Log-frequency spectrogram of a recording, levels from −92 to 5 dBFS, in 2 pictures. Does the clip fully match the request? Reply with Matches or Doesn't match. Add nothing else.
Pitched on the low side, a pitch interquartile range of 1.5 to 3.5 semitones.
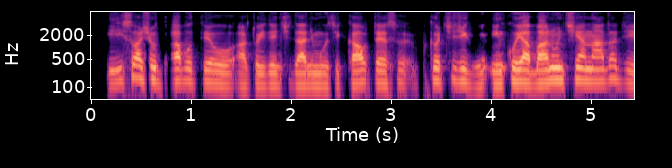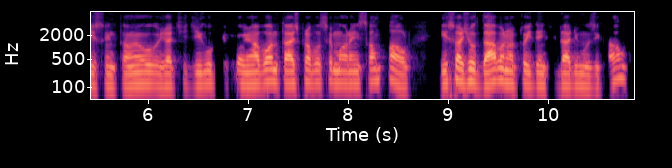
Matches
